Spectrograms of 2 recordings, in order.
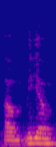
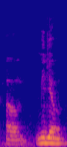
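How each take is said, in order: Both takes have the same delivery.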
